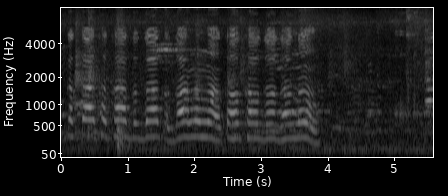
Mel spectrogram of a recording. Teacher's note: घ किसका शब्द है, किस वर्ग में आता है, घ कवर्ग में। ये कवर्ग किस लिए कहलाता है, क्योंकि ये सारे शब्द कंठ से आते हैं।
